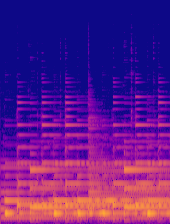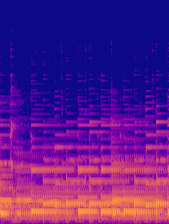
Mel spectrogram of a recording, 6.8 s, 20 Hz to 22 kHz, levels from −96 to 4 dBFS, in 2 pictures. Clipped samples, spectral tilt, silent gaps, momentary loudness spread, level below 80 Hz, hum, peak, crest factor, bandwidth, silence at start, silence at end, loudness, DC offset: under 0.1%; -10 dB/octave; none; 4 LU; -72 dBFS; none; -10 dBFS; 14 dB; 5.2 kHz; 0 s; 0 s; -24 LUFS; under 0.1%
